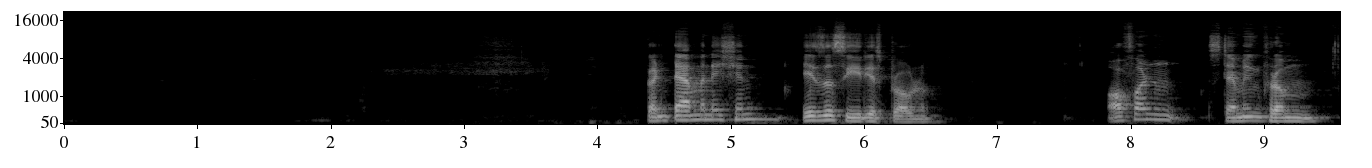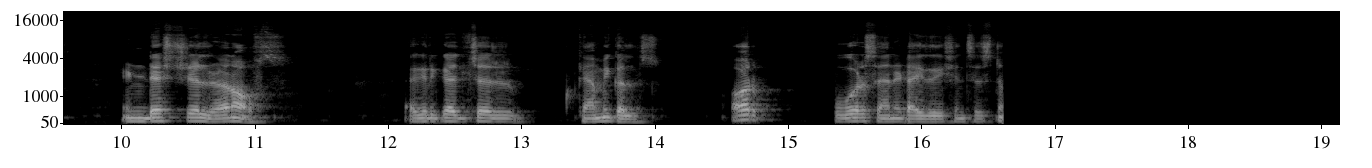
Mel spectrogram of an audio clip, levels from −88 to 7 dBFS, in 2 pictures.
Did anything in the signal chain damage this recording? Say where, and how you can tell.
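Yes. An audio dropout to silence begins at 16.61 s, right after "poor sanitization", and runs to the end. The speech cuts off mid-flow into silence with no room tone, so the input was likely lost upstream while the recorder kept writing silence.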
